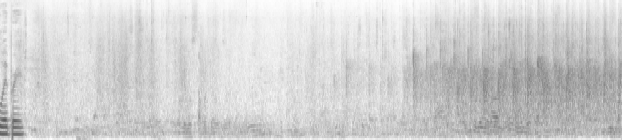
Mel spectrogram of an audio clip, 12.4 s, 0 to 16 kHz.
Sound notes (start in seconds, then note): 2.0 speaking faintly; 7.5 attendees clapping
